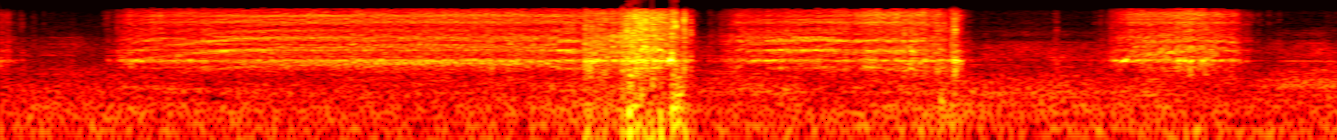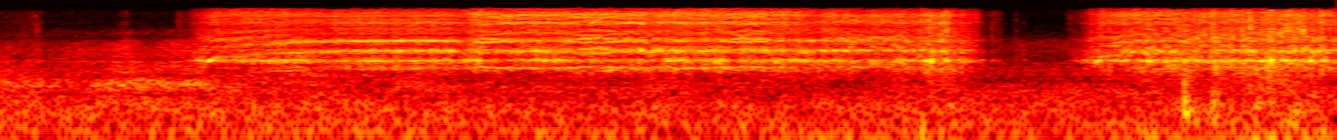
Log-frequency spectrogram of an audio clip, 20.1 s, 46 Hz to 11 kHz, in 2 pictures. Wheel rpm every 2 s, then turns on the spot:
100, 200, 140, 100, 70, 40, 190, 200, 110, 160.
6-10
